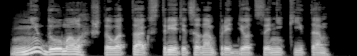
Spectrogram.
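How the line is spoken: Sudden purring tone. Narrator (Russian): вдруг замурлыкал Кирт

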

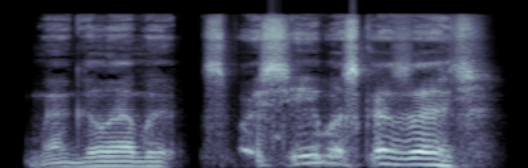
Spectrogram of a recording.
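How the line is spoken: Rasped. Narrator (Russian): прохрипел Лотар

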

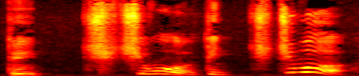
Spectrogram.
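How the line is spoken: Whimpering. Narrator (Russian): заскулил Пашка

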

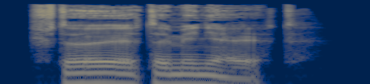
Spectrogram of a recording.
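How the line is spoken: Sighing. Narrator (Russian): вздохнул он

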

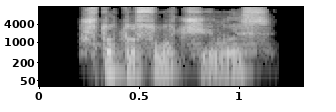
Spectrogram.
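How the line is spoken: Frightened question. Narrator (Russian): испуганно спросил я

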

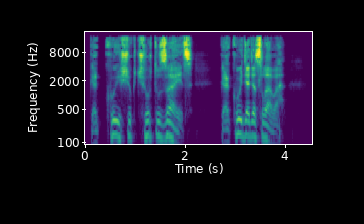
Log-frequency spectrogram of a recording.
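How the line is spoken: Irritated exhale. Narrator (Russian): Раздраженно выдохнул я

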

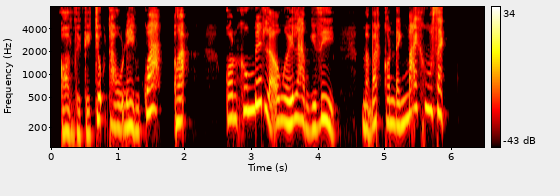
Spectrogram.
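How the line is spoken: Servant boy's whisper. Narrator (Vietnamese): thằng đầy tớ thì thào

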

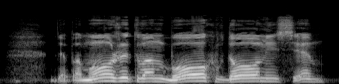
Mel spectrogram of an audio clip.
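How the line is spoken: Resonant deep voice. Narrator (Russian): произнес звучным глубоким голосом

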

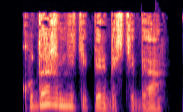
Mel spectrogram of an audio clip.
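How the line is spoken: Sighed. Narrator (Russian): вздохнула Катя

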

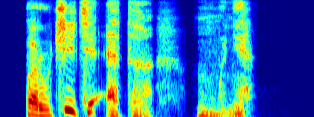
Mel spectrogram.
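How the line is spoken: Exclamation. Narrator (Russian): воскликнул

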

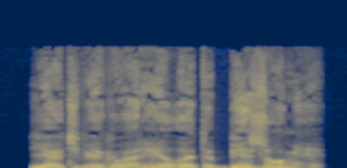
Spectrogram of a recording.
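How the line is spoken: Hissing. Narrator (Russian): прошипел слуга

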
